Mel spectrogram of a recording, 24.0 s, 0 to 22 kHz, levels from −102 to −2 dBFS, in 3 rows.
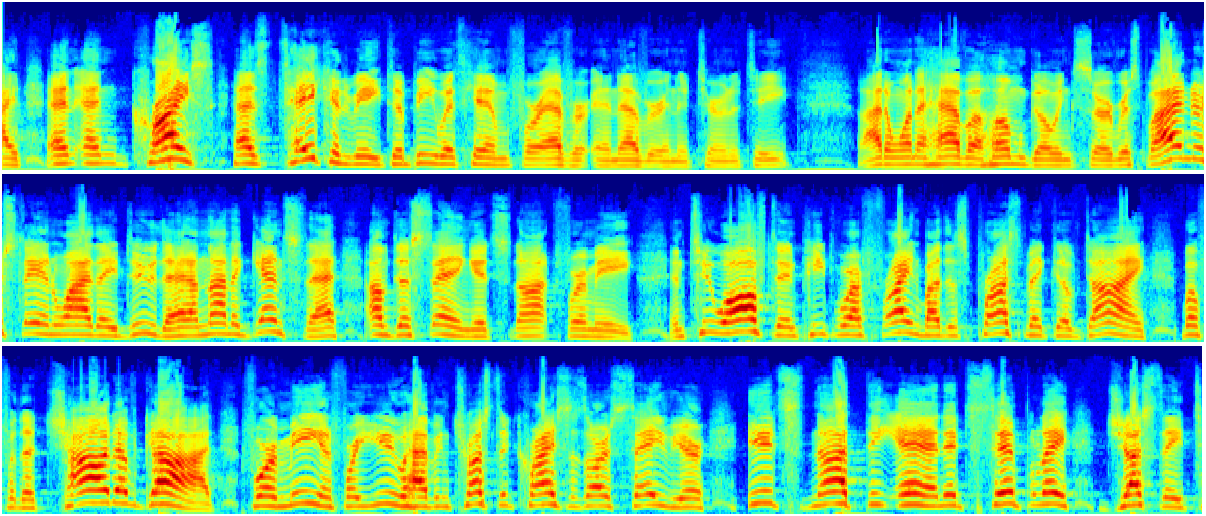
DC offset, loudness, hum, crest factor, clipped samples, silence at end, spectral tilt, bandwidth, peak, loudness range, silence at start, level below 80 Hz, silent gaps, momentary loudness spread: under 0.1%; -17 LUFS; none; 18 dB; under 0.1%; 0 s; -4.5 dB/octave; 14.5 kHz; 0 dBFS; 6 LU; 0 s; -60 dBFS; none; 13 LU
